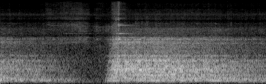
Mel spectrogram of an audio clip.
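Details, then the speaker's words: Hustler/Big Dog zero-turn mower deck, belt removed, pulley spun by hand: harsh gritty grinding and scraping, stiff to turn; worn spindle bearings (6305) need replacement. "The grinding or rumbling noise when you spin the spindle bearing is actually one of the more common symptoms."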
